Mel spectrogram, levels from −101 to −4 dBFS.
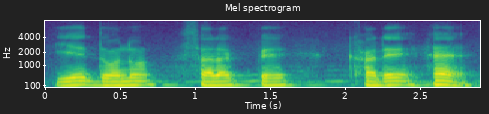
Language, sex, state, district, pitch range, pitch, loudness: Hindi, male, Bihar, Patna, 120-125 Hz, 120 Hz, -14 LUFS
